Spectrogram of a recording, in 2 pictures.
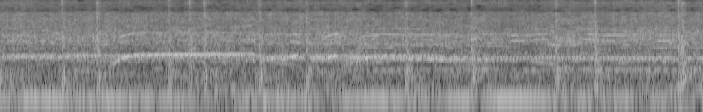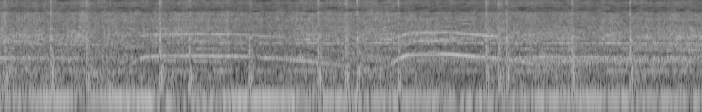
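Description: Rock music with guitar over a steady bass beat of about two pulses a second.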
